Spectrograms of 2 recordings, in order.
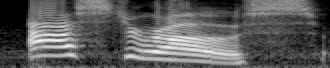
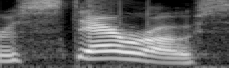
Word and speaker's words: Esteros: CR there we go Astros or esteros excuse me I mispronounced the steros like Fred Astaire though it's spelled like Astros Tyler Hobbs approved we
